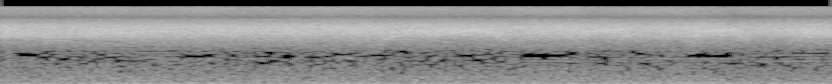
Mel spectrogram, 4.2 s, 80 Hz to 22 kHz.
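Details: Cicadas massed in a steady chorus in Shinjuku, Tokyo, summer 2016, a constant high sizzling drone with no pauses, over a soft low city hum.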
